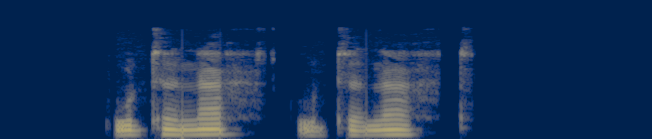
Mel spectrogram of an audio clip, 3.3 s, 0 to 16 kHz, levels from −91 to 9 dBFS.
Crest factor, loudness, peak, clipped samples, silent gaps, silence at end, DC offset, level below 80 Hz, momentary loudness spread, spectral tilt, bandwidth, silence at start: 20 dB; -27 LUFS; -8 dBFS; under 0.1%; 1.39-1.45 s, 2.21-2.29 s; 0.9 s; under 0.1%; -62 dBFS; 21 LU; -7.5 dB/octave; 7.6 kHz; 0.6 s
